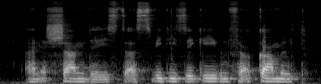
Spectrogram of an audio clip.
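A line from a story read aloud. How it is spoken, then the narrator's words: Growling, grumbling man. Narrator (German): knurrte der Fotograf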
